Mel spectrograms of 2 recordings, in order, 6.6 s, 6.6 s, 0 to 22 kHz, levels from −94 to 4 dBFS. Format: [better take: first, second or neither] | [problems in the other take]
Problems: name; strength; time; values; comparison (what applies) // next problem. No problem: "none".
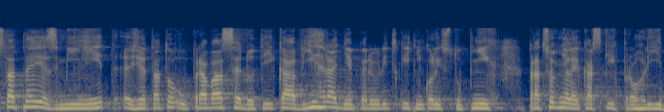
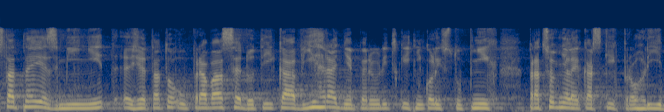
second | noise reduction (neural mask model Resemble Enhance denoiser)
